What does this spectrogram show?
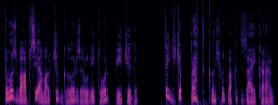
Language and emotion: Kashmiri, angry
